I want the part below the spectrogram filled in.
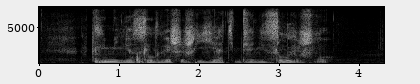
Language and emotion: Russian, angry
